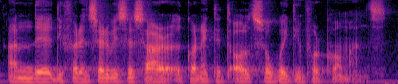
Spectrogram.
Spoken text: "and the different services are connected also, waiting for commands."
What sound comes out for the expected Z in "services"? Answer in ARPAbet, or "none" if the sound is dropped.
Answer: S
